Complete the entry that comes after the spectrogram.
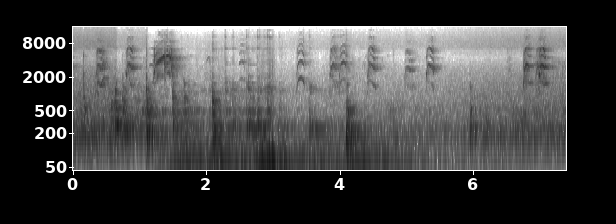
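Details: Brown-eared bulbuls competing for the last food in a feeder bowl, pecking and driving off rivals: strident curved squeals in uneven series amid clattering thumps.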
